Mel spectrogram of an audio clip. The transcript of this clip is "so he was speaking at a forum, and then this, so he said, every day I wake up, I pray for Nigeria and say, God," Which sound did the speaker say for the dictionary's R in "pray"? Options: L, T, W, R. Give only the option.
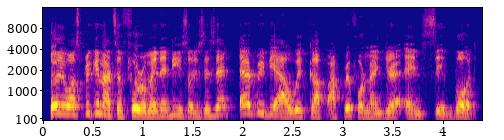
R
